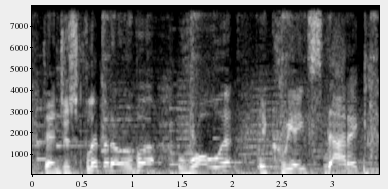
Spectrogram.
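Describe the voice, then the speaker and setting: Over clear background music, a man with a British accent talks fairly quickly in a high, enthusiastic voice with ordinary pitch variation. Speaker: TV pitchman. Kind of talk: TV morning show interview with product demos. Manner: enthusiastic, flamboyant. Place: studio. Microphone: lapel.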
